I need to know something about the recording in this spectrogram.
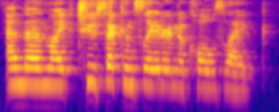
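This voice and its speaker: Stuffed up with a cold, a woman hosting a podcast retells pop culture news casually and gossipily, saying "like" constantly. Her slightly high voice holds a steady tone at a moderate pace.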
